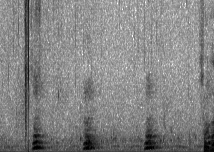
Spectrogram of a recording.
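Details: Female pet dog barking in the background near a koi pond, starting whenever filming begins; three spaced single barks about a second apart, with a sharp click and a man's voice starting at the end.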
